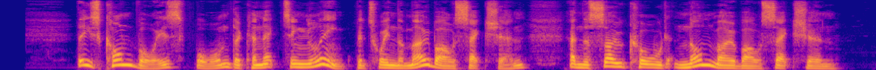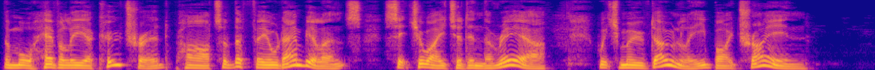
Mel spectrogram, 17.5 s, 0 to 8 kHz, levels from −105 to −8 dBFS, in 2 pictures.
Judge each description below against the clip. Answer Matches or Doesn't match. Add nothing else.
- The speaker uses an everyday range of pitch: Doesn't match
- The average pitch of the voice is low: Matches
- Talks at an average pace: Doesn't match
